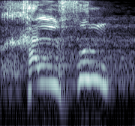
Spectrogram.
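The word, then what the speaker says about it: خلف: generation দুই রকম হয় আরবিতে একটা হল খালফুন আরেকটা হল খালাফুন একই শব্দ শুধু উচ্চারণের মধ্যে একটু ভিন্নতা মাঝখানে একটা লাম আছে এই লামটার মধ্যে যদি সাকিন হয় তাইলে হল খালফুন আর যদি লামের মধ্যে জবর হয় তাহলে হল খালাফুন আরবি শব্দ খালফুন লামের মধ্যে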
